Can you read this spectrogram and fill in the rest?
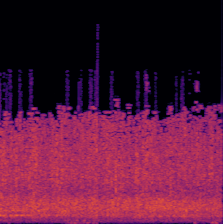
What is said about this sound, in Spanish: Denle un aplauso bien fuerte al Señor.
